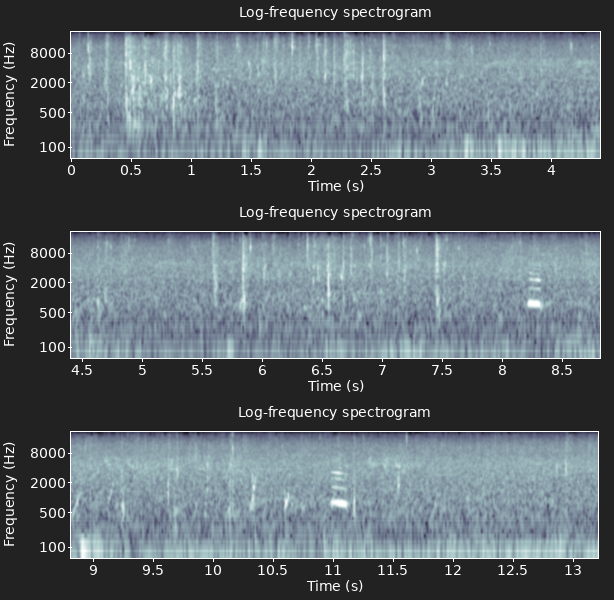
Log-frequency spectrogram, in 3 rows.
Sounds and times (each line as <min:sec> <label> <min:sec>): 0:08.2 black swans playing about and wailing 0:11.7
